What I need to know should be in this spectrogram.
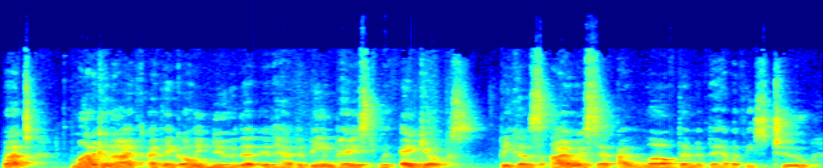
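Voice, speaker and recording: A woman's voice: low voice, moderate pace, roomy sound. Woman born in China chatting in a co-host role. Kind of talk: casual chat.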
